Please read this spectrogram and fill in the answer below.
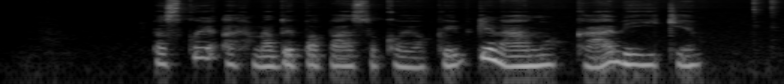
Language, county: Lithuanian, Vilnius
